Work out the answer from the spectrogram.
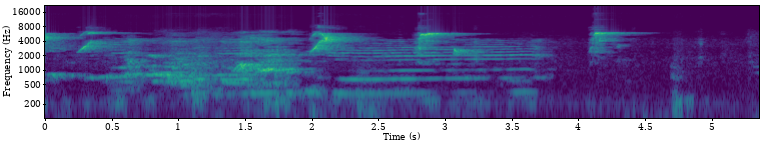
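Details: White-rumped shama, a contest champion, singing a varied phrase of rising whistles and rich warbled notes, then a brief pause and a sharp upward whistle; faint background murmur.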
